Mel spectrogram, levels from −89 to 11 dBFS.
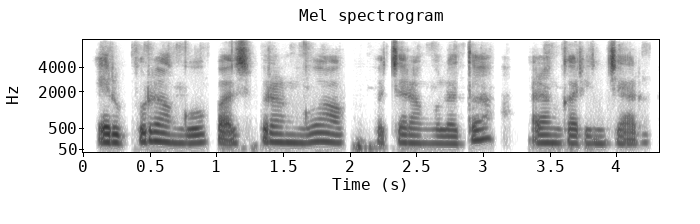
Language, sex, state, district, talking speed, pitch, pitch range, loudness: Telugu, female, Telangana, Hyderabad, 95 wpm, 170 Hz, 155-185 Hz, -20 LUFS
